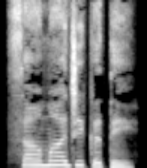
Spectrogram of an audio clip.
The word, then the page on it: ಸಾಮಾಜಿಕತೆ: sāmājikate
